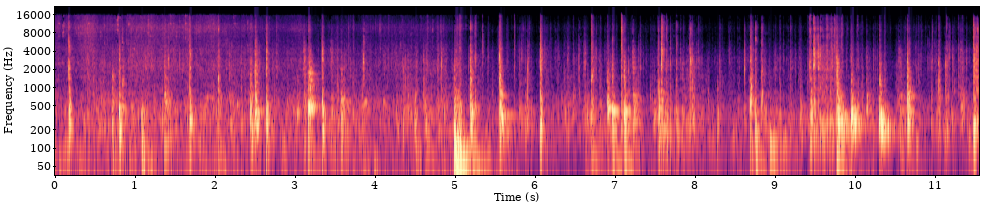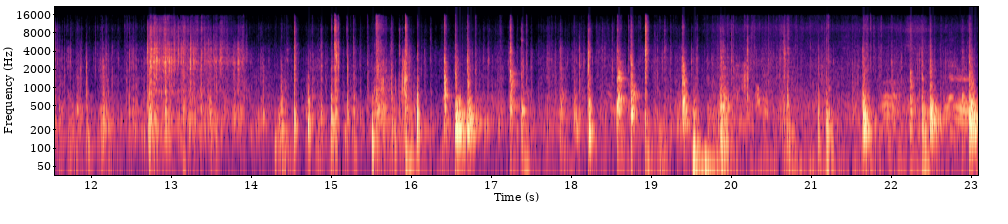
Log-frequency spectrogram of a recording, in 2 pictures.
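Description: Hailstones clatter and tick against a window and sill.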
